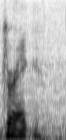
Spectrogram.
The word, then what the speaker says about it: Dreg: Take the G out. Put the D. Gred. Greg. Gred. Greg. DR. D-R-E-G.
